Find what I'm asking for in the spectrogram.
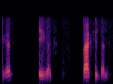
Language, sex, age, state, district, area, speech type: Bengali, male, 30-45, West Bengal, North 24 Parganas, rural, conversation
